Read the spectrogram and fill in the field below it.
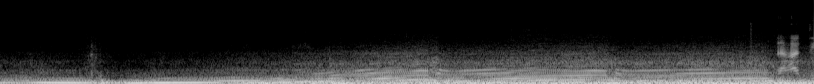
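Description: A 2025 Volkswagen Golf R turbo engine held at a brake rev with its DSG gearbox, then launched hard, the loud engine note climbing steadily through the gears with a short gap at each shift.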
